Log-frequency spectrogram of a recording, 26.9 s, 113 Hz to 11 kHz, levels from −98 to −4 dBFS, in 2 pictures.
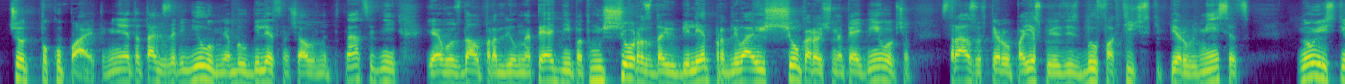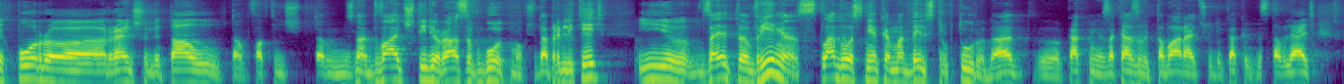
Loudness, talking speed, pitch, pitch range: -18 LUFS, 180 wpm, 125 Hz, 110-140 Hz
